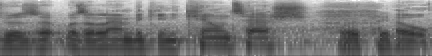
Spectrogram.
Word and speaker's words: Countach: in the 70s was it was a lamborghini countach or countach as you pronounce it i was always a lamborghini fan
